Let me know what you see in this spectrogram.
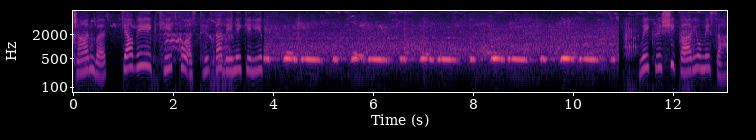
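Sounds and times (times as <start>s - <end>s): pigeons cooing: 1.6s - 11.3s.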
